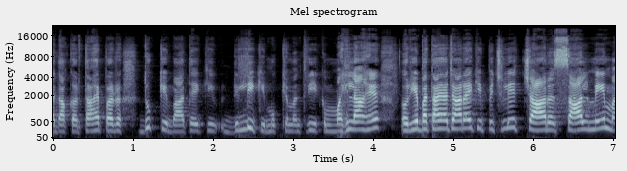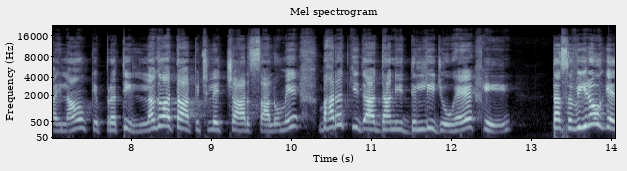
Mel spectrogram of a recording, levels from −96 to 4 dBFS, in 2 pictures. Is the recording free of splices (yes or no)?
no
